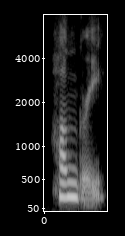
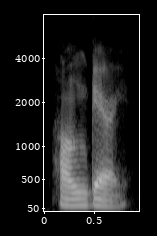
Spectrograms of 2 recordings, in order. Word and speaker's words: Hungary: yeah just 16 is Hungary Hungary hungry how do you say it hungry you think about a guy named Gary he's really hung hung Hungary Hungary okay uh number 15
